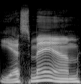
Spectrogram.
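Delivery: mock sarcastic tone. Retelling a movie scene, imitating a sarcastic reply. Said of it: "Sandy replies with a sarcastic".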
